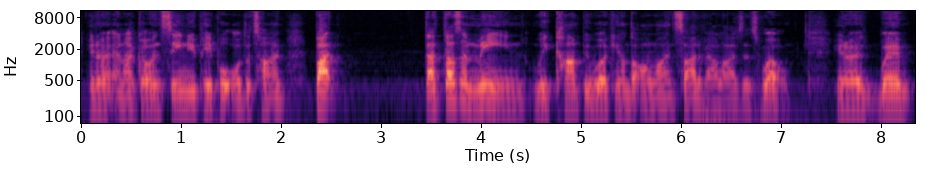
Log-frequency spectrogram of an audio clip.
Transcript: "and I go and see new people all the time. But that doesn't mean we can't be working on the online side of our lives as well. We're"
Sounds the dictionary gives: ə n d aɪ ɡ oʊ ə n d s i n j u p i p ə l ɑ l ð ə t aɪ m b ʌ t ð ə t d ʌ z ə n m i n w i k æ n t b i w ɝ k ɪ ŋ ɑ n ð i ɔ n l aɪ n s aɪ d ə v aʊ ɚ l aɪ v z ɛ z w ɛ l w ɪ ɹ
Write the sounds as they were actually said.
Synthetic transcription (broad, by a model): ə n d aɪ ɡ oʊ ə n s i n j u p i p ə l ɑ l ð ə t aɪ m b ʌ t ð ə t d ʌ z ə n m i n w i k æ n b i w ɝ k ɪ ŋ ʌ n ð i ɔ n l aɪ n s aɪ d ə v aʊ ɚ l aɪ v z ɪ z w ɛ l w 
